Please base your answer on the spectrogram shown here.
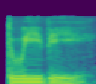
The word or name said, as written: dweeby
